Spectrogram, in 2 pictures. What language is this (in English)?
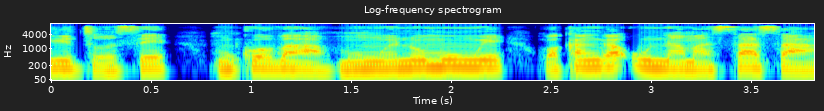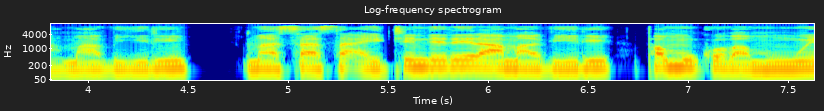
Shona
